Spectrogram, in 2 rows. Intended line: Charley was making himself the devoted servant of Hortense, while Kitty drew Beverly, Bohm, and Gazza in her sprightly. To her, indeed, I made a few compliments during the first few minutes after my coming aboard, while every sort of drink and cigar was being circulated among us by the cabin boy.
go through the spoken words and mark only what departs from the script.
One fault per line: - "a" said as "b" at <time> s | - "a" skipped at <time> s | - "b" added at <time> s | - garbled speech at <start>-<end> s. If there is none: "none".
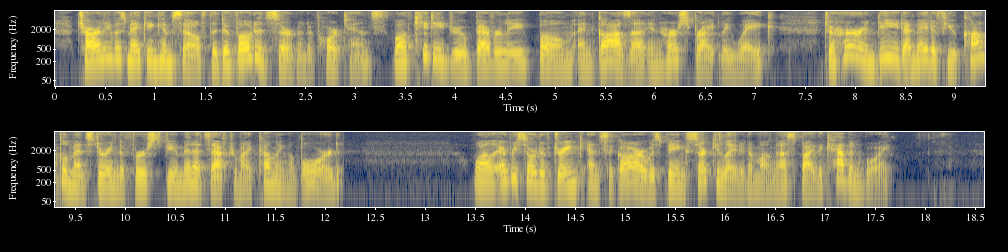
- "wake" added at 6.8 s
